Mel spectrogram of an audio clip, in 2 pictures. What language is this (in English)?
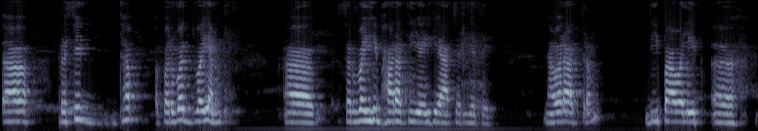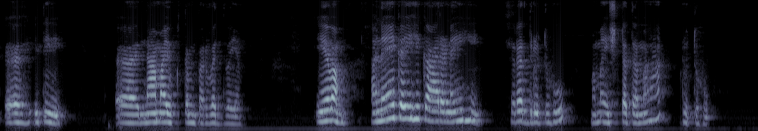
Sanskrit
